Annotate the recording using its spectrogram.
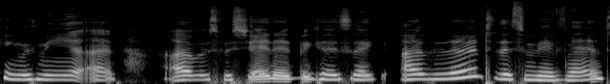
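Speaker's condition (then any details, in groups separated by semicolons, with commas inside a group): Cerebral palsy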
